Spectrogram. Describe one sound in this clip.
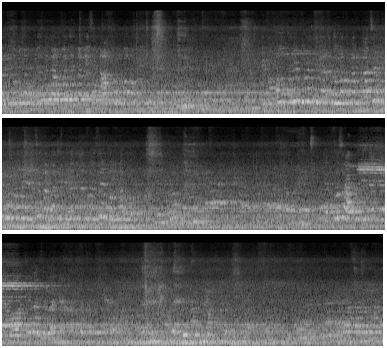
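A group of men and women chant together in unison.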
